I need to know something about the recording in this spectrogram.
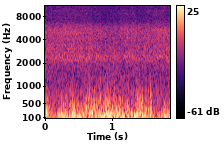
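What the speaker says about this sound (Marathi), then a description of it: "बघा बघा बघा हा नारळाच्या झाडांचा आवाज." Strong wind rushes through coconut palm trees at a seaside spot in Sindhudurg, a steady loud roar of rustling fronds and gusts with no pauses.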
